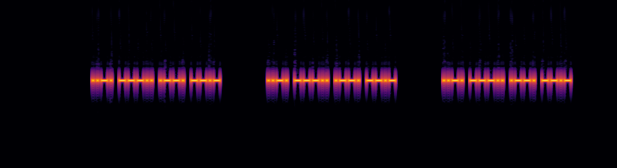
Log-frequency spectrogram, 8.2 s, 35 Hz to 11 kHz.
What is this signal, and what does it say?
Morse code, heard as a keyed tone, about 40 wpm, 700 Hz. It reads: F8PQ F8PQ F8PQ
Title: DXCC-100 Call Signs - 4 Characters - Repeated 3x - 40wpm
